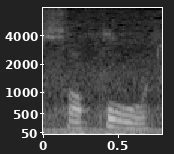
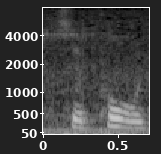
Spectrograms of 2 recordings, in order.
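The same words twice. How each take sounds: First: The unstressed vowel is a full vowel. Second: The unstressed vowel is a weak schwa. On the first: The speaker calls it wrong. "instead of support" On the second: The speaker calls it right. "So this is pronounced support"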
